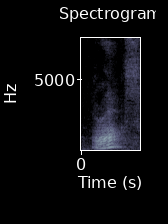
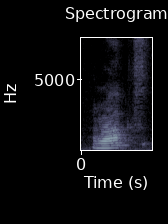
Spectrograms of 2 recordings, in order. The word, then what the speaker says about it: Raqs: It's not the same as an ordinary S. They have an ordinary S, but this is special. So no matter which scheme you look at, Raks is always spelt with a Q.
